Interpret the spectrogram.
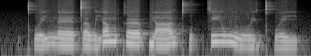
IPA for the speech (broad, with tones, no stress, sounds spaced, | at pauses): kʷʰ e˨˥ j n̪ ɛː˧ t̪ ɐ˧ w j ɐ˥ m k œː˧ p̚ j aː˨˥ kʷʰ ɐ˨ k̚ s iː˥ w ŋ uː˧ j kʷʰ e˨ j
